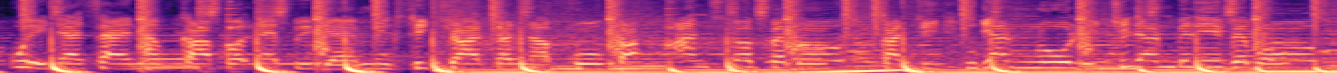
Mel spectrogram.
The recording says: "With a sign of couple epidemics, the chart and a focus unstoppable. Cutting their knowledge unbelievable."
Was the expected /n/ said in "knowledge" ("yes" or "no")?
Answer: no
